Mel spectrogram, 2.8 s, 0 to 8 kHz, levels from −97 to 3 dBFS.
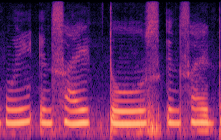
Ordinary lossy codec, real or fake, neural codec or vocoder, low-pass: none; fake; codec, 16 kHz, 16 kbps, FreqCodec, smaller model; none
